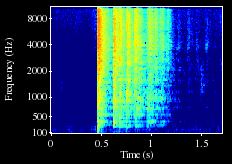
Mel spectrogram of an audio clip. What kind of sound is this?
crash06 cheese grater
Metal cheese grater dropped. Recorded with ECM-99 to Extigy sound card. Needed some elements for a guy crashing into some junk. Accidentally had phonograph potted up on mixer - 60 cycle hum and hiss may be present. Used noise reduction to reduce some of this.
crash, soundeffect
